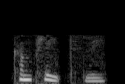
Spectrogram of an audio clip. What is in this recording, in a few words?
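"completely", English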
